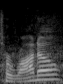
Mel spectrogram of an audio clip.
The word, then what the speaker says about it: Toronto: by a tweet it's pronounced Toronto with no uh no T oh yeah today I learned Toronto maybe someone else you're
